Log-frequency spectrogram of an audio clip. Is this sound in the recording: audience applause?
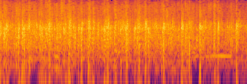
yes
